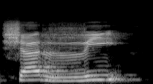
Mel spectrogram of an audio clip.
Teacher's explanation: شین را زبر شر، را زیر ری، شری. را کو باریک پڑھیں کیونکہ را کے نیچے زیر ہے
